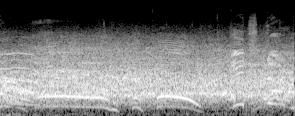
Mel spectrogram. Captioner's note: laughs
